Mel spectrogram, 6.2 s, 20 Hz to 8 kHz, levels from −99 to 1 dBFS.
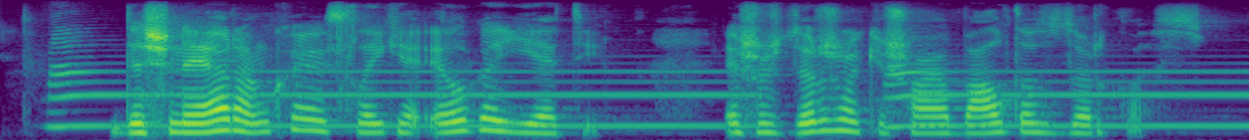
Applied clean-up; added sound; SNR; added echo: none; Wind instrument, woodwind instrument; 14 dB; reverberation time 0.3 s.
